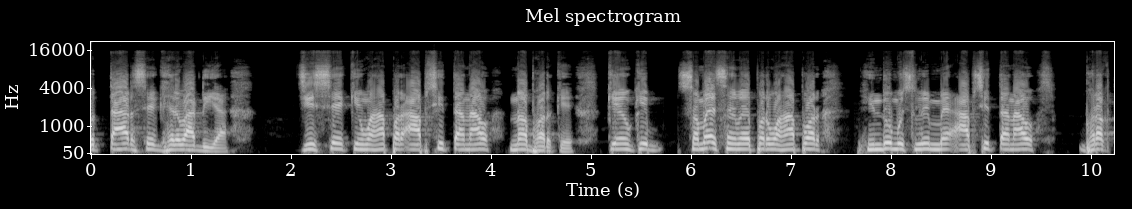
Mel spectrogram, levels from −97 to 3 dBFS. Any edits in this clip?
no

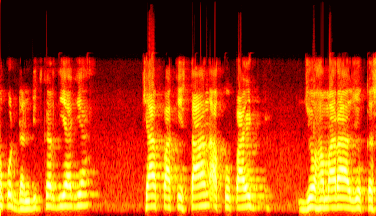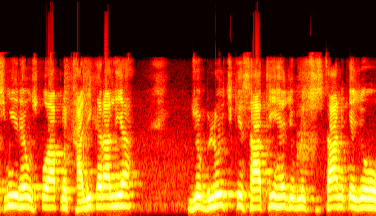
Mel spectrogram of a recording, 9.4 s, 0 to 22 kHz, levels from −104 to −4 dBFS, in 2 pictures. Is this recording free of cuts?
yes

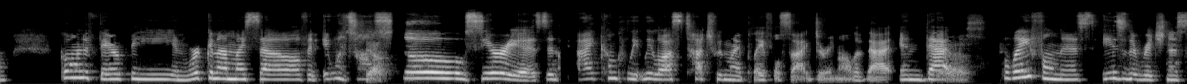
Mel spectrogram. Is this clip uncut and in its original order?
no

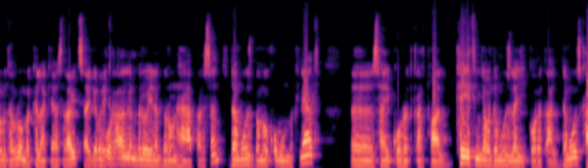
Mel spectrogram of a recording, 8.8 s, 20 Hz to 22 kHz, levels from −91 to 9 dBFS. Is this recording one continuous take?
no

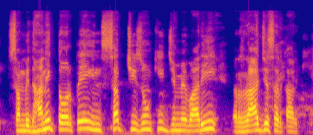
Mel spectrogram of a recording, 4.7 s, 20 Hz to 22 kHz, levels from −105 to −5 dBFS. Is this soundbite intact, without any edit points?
yes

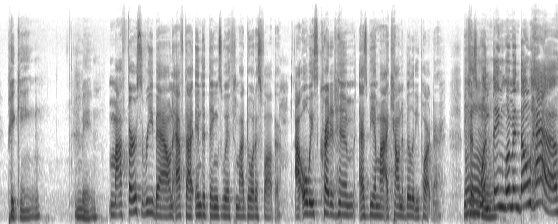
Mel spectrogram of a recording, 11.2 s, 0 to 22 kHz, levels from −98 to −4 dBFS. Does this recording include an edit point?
no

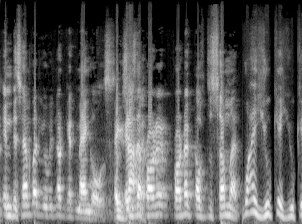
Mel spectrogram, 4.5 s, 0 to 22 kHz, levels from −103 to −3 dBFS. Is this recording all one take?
no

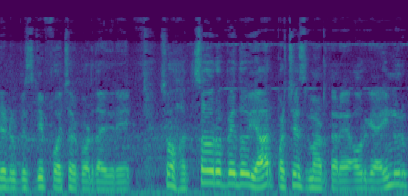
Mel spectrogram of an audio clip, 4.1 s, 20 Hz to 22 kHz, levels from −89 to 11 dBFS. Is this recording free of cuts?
yes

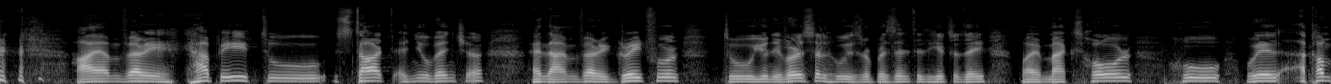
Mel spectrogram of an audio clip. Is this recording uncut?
yes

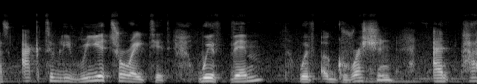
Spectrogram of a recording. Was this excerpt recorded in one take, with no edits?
no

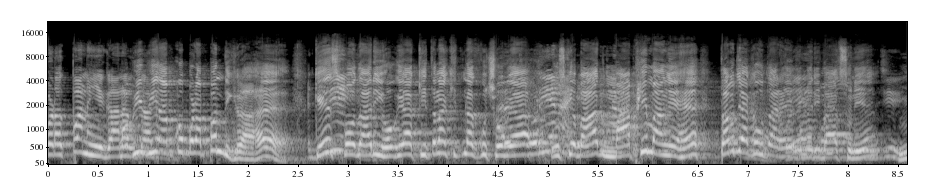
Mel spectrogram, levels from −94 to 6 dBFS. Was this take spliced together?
yes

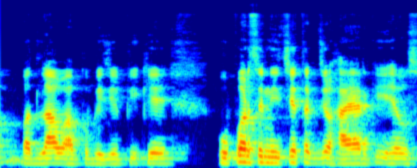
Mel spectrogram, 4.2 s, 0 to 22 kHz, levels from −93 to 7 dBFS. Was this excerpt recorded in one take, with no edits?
yes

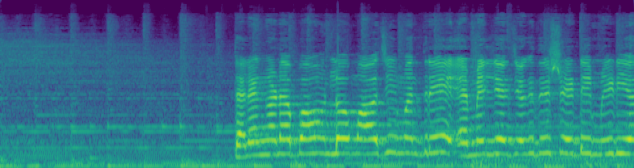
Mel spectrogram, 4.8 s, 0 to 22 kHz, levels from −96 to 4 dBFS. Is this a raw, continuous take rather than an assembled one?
no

